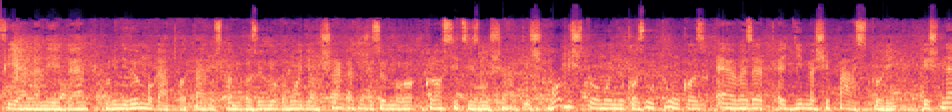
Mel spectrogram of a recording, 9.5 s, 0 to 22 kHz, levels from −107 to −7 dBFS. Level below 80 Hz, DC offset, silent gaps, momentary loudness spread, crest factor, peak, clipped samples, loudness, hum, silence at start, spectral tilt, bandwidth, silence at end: -30 dBFS; 0.3%; none; 4 LU; 10 dB; 0 dBFS; under 0.1%; -11 LUFS; none; 0 s; -5.5 dB/octave; 11.5 kHz; 0 s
